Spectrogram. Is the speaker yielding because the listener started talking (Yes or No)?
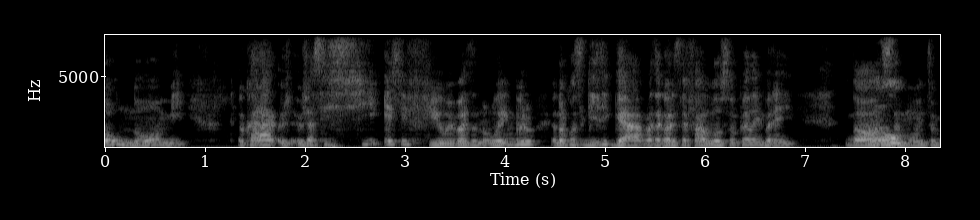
Yes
